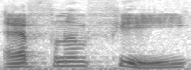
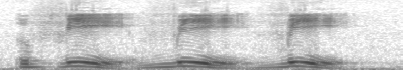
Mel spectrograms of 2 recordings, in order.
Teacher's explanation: 성대를 울려가면서 발음을 내주시면 좀 더 가까운 소리를 낼 수가 있습니다.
